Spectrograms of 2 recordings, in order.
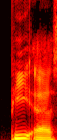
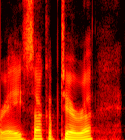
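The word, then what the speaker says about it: Psocoptera: The order name is Psoctoptera, which is spelled with a P, Psoctoptera, Psoctoptera, and the genus Lipposcalis.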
